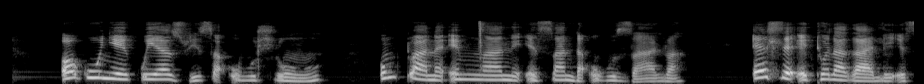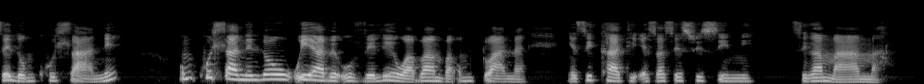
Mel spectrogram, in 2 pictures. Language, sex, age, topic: North Ndebele, female, 50+, health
